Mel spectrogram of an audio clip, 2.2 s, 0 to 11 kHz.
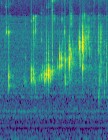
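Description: Water trickles into a Hornady 7 PRC brass rifle case in quiet, close, irregular drips and small splashes, with soft liquid plinks coming in quick succession over a couple of seconds.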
